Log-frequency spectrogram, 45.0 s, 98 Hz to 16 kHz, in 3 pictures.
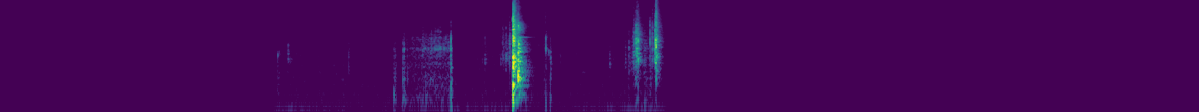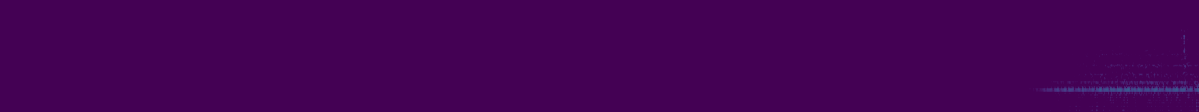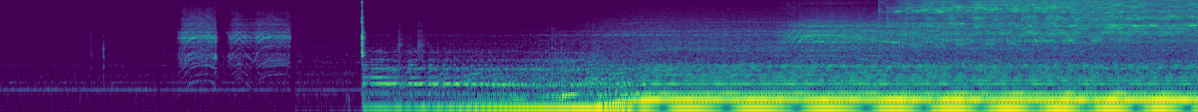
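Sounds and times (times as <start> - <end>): cordless drill whining: 32.2 - 33.6, 34.5 - 44.9.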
